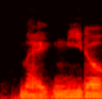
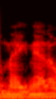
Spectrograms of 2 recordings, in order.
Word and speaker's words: Magneto: thought it looked great Magneto magnetto whatever you want to pronounce them I call him magnetto because you don't call a magnet a magnet my um yeah like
